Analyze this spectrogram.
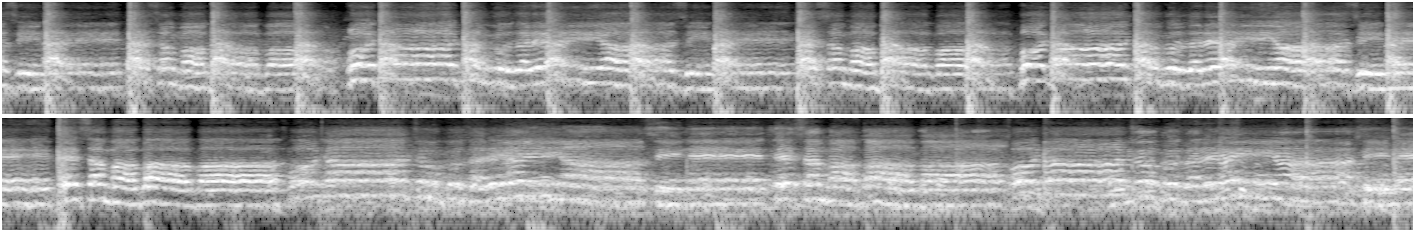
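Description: Men chanting a Shia noha together, with sharp slaps of open hands striking bare chests (matam) in a steady beat. The slaps are strongest in the first ten seconds or so.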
